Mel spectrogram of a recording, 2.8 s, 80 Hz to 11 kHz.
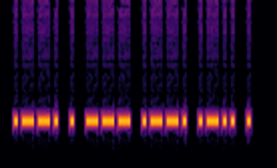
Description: Morse code, heard as a keyed tone, about 30 wpm, 1000 Hz. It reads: PEOPLE
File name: qotdfiles / 30wpm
